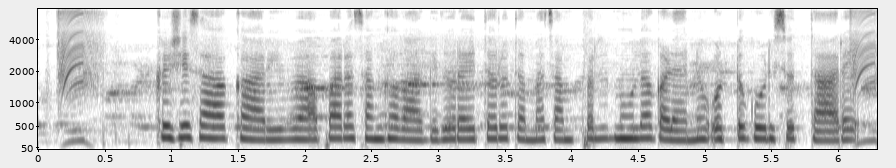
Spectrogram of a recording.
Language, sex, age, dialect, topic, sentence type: Kannada, female, 25-30, Coastal/Dakshin, agriculture, statement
